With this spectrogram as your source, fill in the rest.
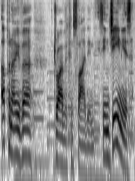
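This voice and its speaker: A man speaking as a car expert in a documentary interview, explaining things with quick enthusiasm. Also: mid-range voice, very animated. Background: background music.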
